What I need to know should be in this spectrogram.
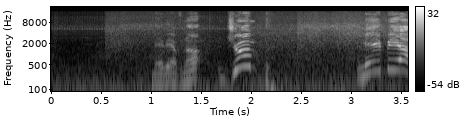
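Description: A young man speaks into a close microphone with animated, rising and falling exclamations.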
